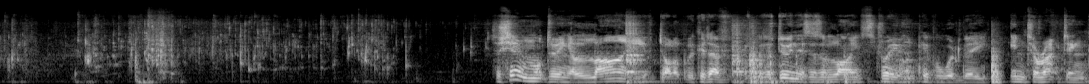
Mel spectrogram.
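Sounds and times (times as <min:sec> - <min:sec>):
water sloshing and splashing as something is washed in running water: 0:00.0 - 0:10.8
speech: 0:05.0 - 0:10.8.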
